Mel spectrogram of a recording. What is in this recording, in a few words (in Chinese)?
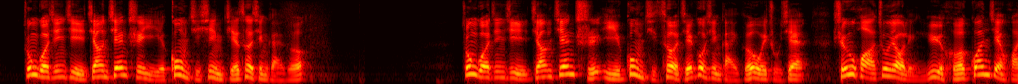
新闻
